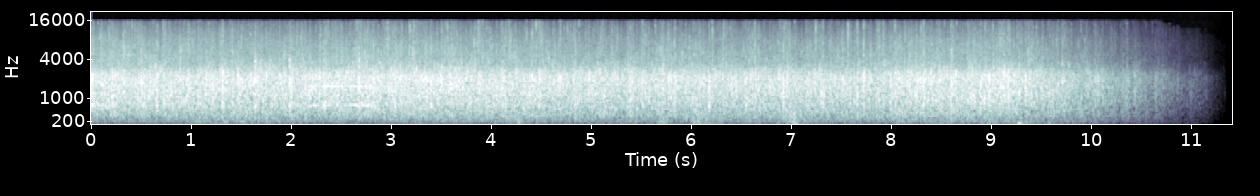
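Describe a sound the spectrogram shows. A large audience applauds in an echoing hall, then fades away.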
